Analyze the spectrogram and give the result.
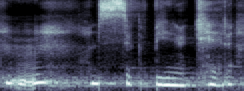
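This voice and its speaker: A spirited, dreamy young girl from a video game. Her voice is high and lilting, unhurried but eager. It rings with long reverb. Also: vocal fry, dark tone. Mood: wistful, dreamy. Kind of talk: English video game voice acting. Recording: reverberant, game music underneath.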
